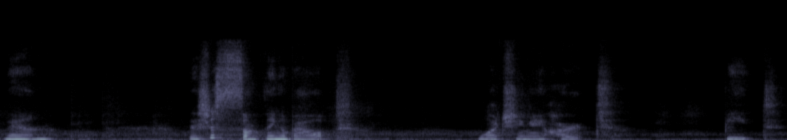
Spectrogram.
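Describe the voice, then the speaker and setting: Young woman playing a creepy vampire doctor, hushed and coaxing, drawn-out slow delivery, muffled, ASMR roleplay, faint background noise. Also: a little high, flat delivery. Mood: eerily delighted. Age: young adult. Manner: slow, hushed, often whispering, soothing, deliberate. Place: living room, lying on a sofa.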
